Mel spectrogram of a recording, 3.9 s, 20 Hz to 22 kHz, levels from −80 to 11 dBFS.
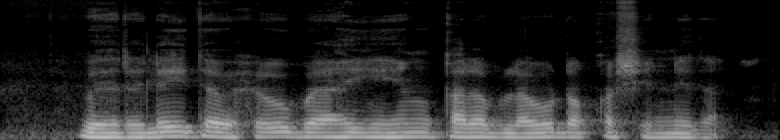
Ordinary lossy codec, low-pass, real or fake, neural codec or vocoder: none; none; real; none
